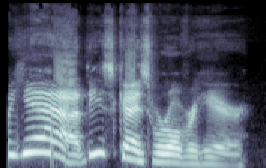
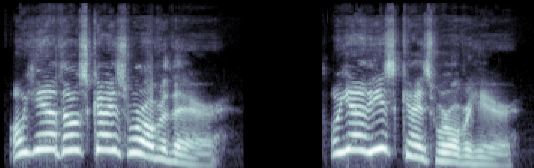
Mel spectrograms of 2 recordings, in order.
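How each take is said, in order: First: Dopey creature voice. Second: Very high, loud silly voice; dopey creature voice. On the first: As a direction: play the dimwitted monster. Voicing dumb creatures. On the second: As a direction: ham up the dim creature. Voicing dumb creatures higher. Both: Pretend.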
